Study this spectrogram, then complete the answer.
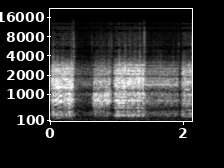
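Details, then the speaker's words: Arbor Day Foundation CN-R1093FM radio on AM: choppy bursts of hissy static as the tuning dial moves. The owner suspects either the DSP chip or the tuning wheel, later guessing it is probably the chip. Unconfirmed. "I don't know if that's the DSP chip or if it's the tuning wheel, the dial going on there. There's just a... Let's see if it gets louder."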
